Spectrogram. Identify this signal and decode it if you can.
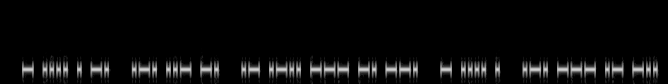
Morse code, heard as a keyed tone, about 34 wpm, 700 Hz. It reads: THEN RUN ALONG THE ROAD
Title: Sentences from Top 1000 Words - Review Part 2 - 35wpm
